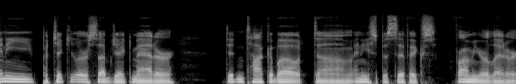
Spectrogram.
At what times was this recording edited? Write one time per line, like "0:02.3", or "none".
none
